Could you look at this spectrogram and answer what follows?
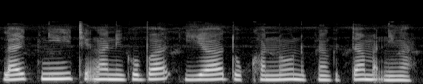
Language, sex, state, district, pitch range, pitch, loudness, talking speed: Garo, female, Meghalaya, South Garo Hills, 215-240 Hz, 230 Hz, -14 LUFS, 85 wpm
